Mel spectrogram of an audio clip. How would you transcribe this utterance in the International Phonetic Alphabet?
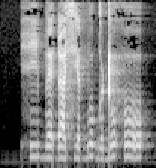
h i b ɛ ɗ a sʲ a b o ɡ o ɖ o h o

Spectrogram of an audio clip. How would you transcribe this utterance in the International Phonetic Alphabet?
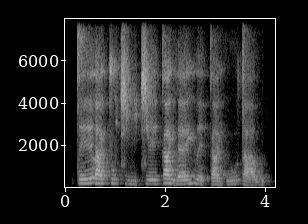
t̪ eː˧˥ l a˧˥ j t̪ u˧˥ t͡ɕ iː˧˩ t͡ɕ eː˧ k a˥˨ j l ɛː˧˥ j ʋ e˧˩ k a˧˩ j ʔ uː˧˥ d a˩˧ w

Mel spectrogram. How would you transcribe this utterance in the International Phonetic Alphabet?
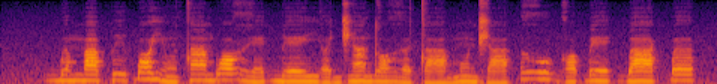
ɡ͡b ə˧ m a˧ p i˧ ɓ ɔ˦ j ũ˨ t ã˦ b ɔ˦ ɣ e˨˦ ɡ͡b eː˧ j ə˨ d͡ʒ ã˦ d ɔ˧ ɣ ə˨ t aː˨ m ũ˧ d͡ʒ a˨ | ɣ u˦˨ ɡ ɔ˨ ɓ eː˧ ɡ͡b aː˧ k͡p ə˦

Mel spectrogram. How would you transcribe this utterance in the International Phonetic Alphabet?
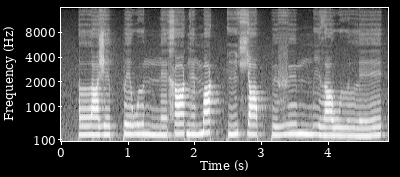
lː ɑ˨ ʒ e˨ pː e˧ w ɯ˧ nː ẽ˨ x ɑ˦ ɡ ẽ˧ m ɑ˦ kː ĩ˨˦ ç ɑ˧ pː y˨ v y˦ mː i˦˨ ð ɑ˧ w ɯ˨ lː e˨˦

